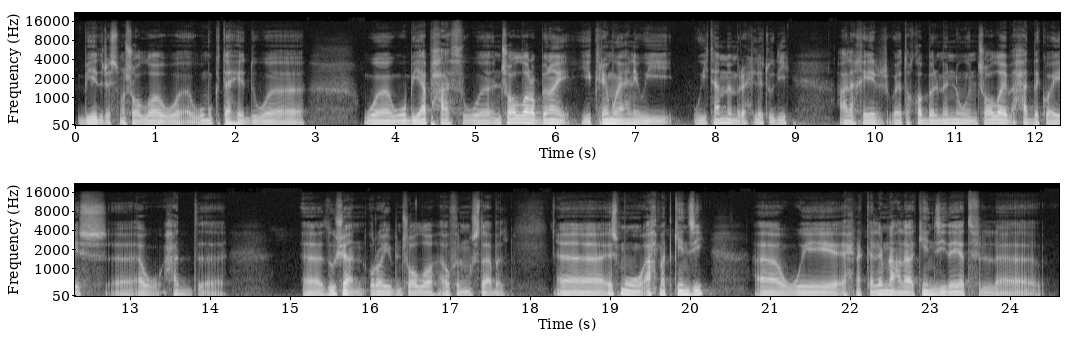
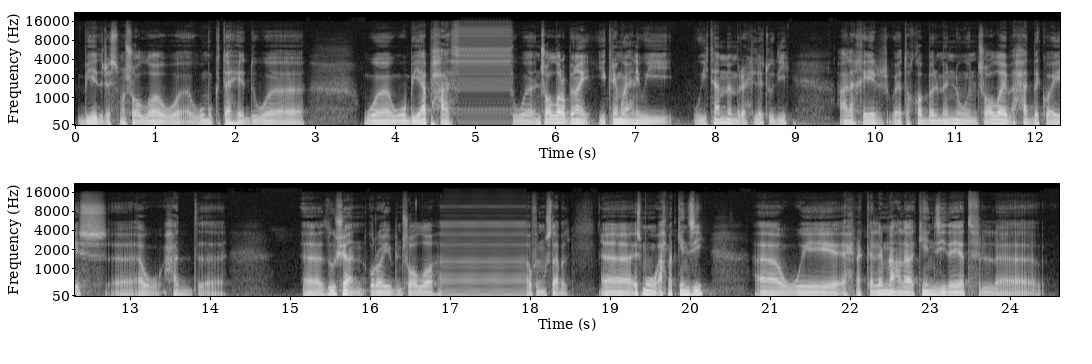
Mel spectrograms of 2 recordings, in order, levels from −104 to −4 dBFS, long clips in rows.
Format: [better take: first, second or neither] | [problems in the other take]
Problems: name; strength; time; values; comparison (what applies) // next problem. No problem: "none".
first | audio freezing; at 5 s for 0.5 s and at 17 s for 1 s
